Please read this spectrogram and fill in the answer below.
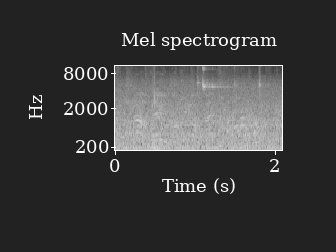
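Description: A football kicked once on a hard court, a thud about halfway through, with players shouting around it.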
